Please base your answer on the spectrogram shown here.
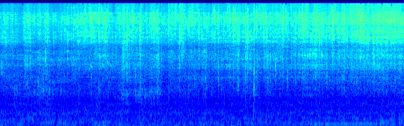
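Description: Shrimp sizzling in oil on a Blackstone griddle, a continuous close, even hiss and crackle with no talk.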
